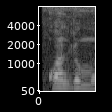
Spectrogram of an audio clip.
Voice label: "Ear", Yimas

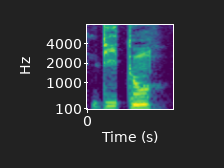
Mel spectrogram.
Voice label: "dituñ", Apatani

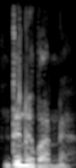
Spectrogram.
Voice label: "dwnw-barnw", Apatani

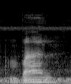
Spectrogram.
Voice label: "fish", Wahgi; lae unitech

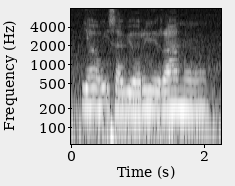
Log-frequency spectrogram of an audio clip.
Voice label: "yau isaviori ranu", I whistle a song, wamesa

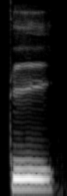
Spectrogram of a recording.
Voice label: "tii", apatani

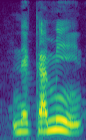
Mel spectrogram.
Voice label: "nekami", seed, Ansus

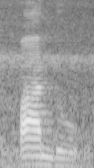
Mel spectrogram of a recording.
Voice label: "pandu", Serewen

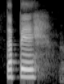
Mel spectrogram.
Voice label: "tape", apatani

